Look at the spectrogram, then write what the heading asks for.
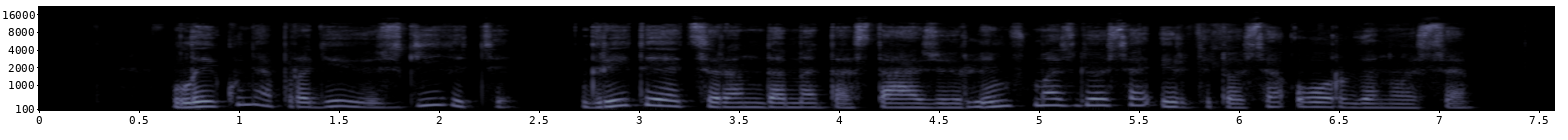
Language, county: Lithuanian, Klaipėda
